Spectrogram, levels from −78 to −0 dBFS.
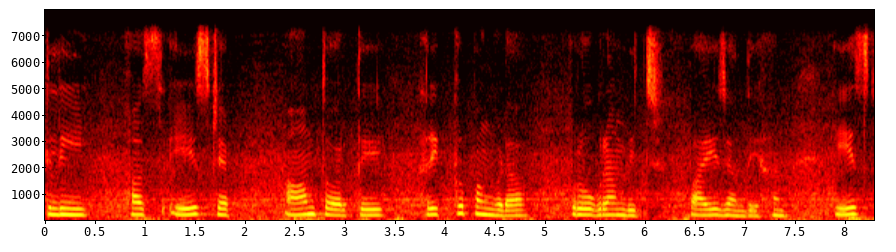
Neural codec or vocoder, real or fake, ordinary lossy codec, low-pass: none; real; none; 7.2 kHz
